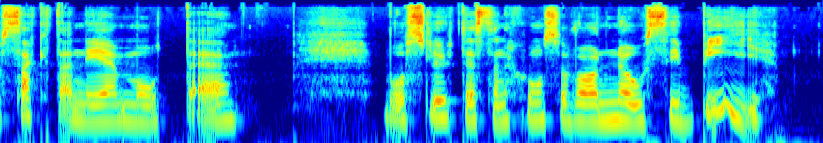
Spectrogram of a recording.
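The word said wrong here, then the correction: Nosy Be: eller Nosy Bay uttalar man det, Just det.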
